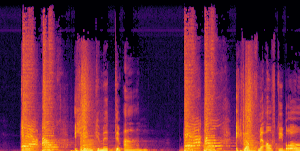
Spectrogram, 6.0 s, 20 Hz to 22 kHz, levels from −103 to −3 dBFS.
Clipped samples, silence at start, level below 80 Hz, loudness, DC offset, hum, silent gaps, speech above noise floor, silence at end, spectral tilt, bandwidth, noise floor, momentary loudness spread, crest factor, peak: under 0.1%; 0.4 s; -32 dBFS; -16 LUFS; under 0.1%; none; none; 38 dB; 0 s; -4.5 dB/octave; over 20 kHz; -54 dBFS; 10 LU; 16 dB; 0 dBFS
